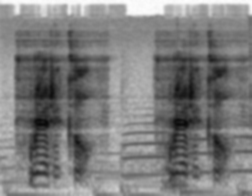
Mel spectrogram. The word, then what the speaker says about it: reticle: Are we gonna settle this rectical thing quickly? I've got a video here. I may have been saying it wrong all these times. Reticle.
